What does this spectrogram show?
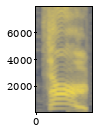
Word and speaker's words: third: Na primeira parte, a gente vai colocar a língua entre os dentes pra dizer third, sendo necessário enrolar a língua na letra R.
